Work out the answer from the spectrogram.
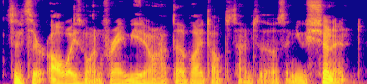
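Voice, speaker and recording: A man in his twenties talks through his code on a live stream, working out the logic aloud. His voice sits a little low. He pauses and restarts often as he thinks. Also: flat delivery, creaky, darkish tone, slightly rough. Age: 20s. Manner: hesitant, many pauses and restarts. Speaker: game developer streamer.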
